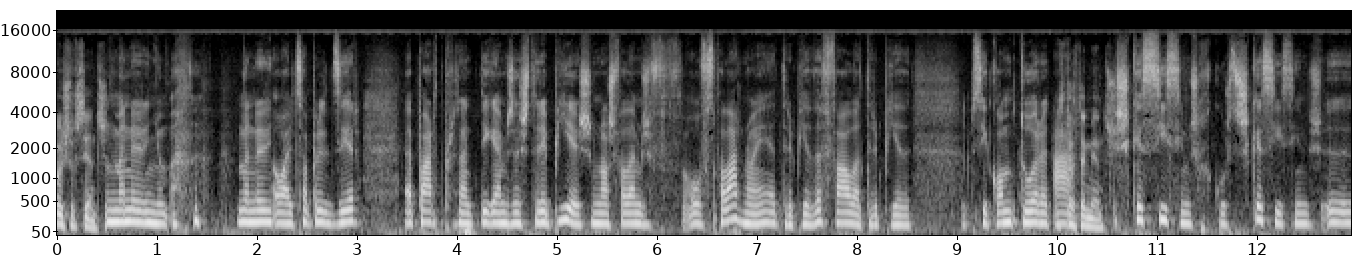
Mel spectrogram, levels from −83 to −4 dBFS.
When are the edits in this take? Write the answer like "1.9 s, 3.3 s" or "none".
2.1 s, 3.8 s, 6.6 s, 7.2 s, 9.0 s, 9.9 s

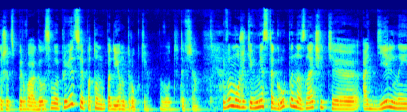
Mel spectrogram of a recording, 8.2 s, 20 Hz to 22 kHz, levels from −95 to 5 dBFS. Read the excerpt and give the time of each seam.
2.1 s, 3.6 s, 4.5 s

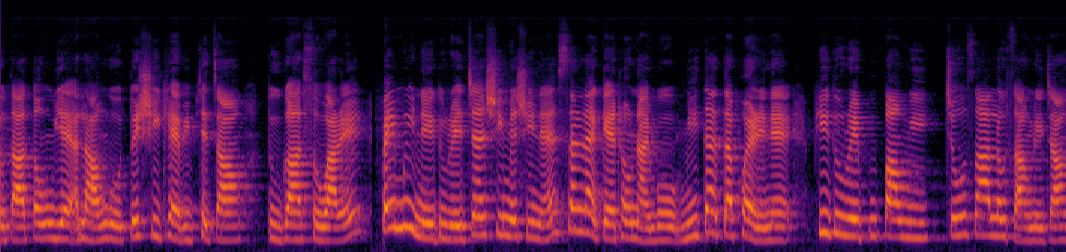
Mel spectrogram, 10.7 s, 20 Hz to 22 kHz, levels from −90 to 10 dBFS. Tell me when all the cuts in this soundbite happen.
3.7 s

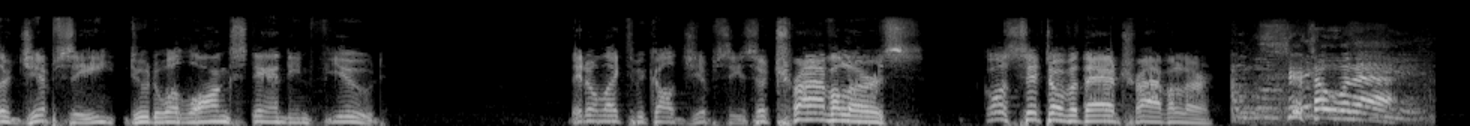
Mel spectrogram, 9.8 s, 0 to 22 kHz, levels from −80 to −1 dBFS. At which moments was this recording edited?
none

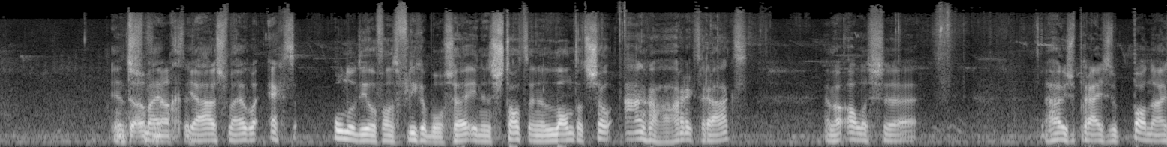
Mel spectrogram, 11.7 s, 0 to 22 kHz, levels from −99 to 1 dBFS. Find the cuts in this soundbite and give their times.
none

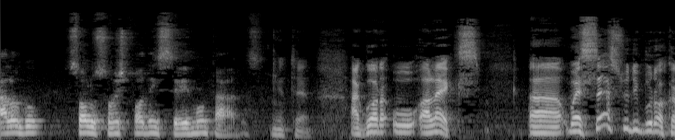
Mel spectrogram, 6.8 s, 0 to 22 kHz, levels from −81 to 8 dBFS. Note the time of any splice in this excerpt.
none

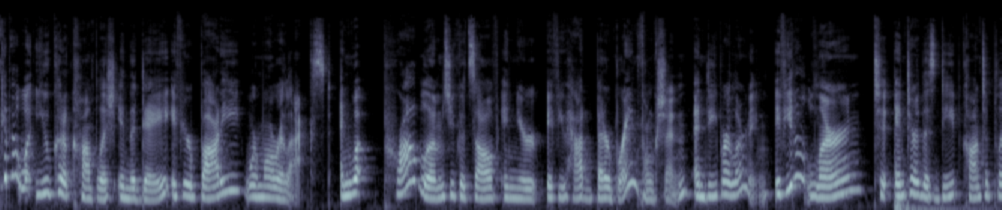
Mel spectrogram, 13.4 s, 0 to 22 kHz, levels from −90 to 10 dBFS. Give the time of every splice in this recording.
4.5 s, 10.3 s

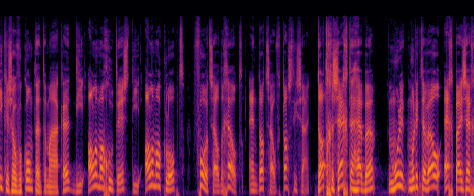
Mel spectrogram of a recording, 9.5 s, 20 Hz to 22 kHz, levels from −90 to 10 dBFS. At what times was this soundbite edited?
3.8 s, 6.3 s

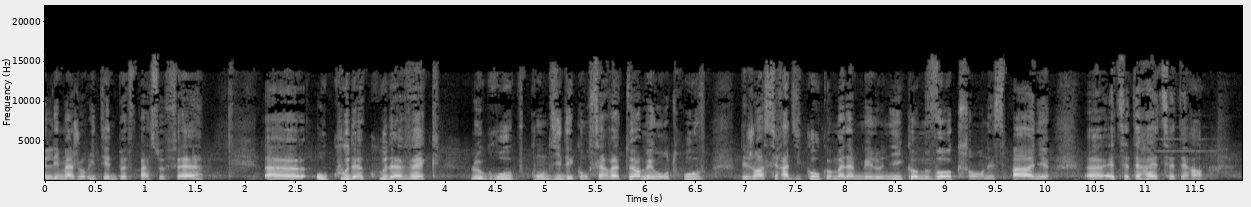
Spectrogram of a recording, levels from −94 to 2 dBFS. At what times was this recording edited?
none

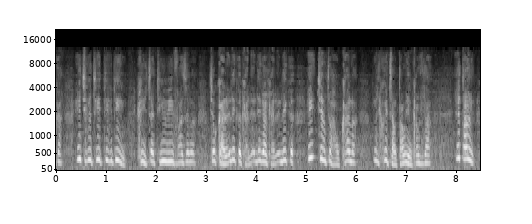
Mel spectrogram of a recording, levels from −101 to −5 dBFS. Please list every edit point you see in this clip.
none

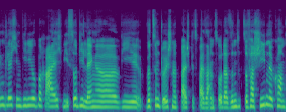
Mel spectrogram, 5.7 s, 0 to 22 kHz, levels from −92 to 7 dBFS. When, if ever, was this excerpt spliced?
4.2 s

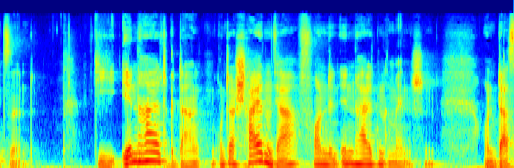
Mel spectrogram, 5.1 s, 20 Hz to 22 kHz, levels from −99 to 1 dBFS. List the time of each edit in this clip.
1.7 s, 2.8 s, 3.9 s

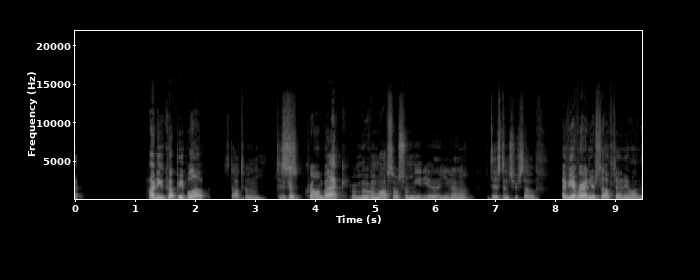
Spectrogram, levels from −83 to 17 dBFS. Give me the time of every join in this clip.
2.7 s, 3.3 s, 6.8 s, 8.5 s

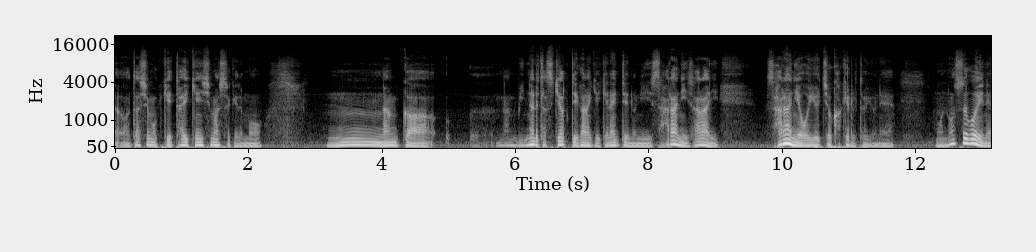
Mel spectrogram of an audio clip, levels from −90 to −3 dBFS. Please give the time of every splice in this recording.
none

